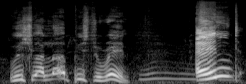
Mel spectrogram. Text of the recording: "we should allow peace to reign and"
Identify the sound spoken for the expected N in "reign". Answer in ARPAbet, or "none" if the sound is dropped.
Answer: N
